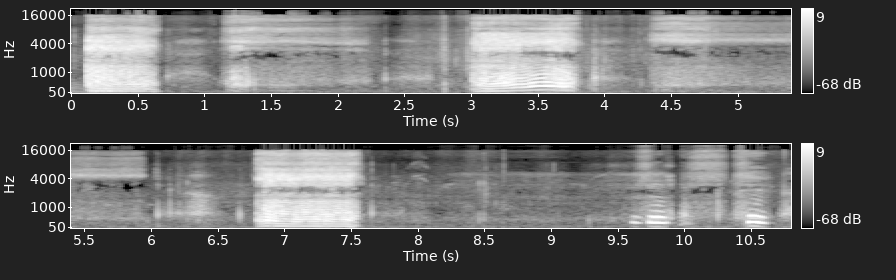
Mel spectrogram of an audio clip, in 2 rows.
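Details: Loud rasping snoring breaths about 16 a minute, some with a high whistling edge; possibly put on to trick the mother, so it may be feigned snoring.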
